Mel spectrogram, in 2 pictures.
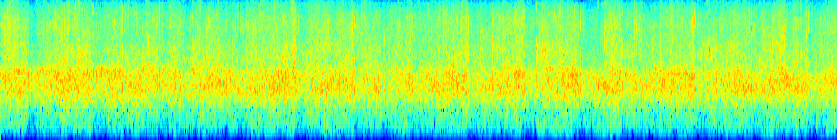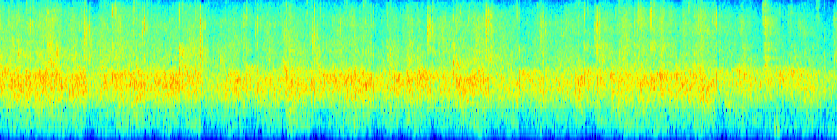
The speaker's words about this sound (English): That's fantastic. Can you all give this lovely panel a round of applause? Thank you.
